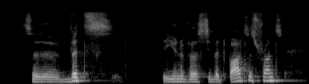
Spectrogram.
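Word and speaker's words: Wits: is so it's pronounce Vitz with a V because it's originally a Dutch name so Vitz the University of advantis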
